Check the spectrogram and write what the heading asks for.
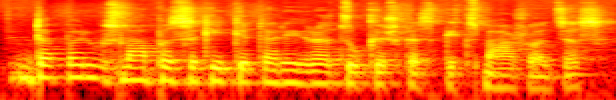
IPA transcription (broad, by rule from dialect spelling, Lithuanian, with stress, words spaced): dɐˈbɐr ˈjuːs ˈmɐn pɐsɐˈkʲiːkʲɪt ɐr iːˈrɐ ˈd͡zuːkʲɪʃkɐs kʲɛɪksˈmɑːʒoːd͡zʲɪs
